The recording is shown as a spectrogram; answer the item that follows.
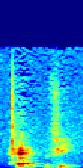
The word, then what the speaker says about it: heavy: together let's look at heavy heavy this is stressed on the first syllable so that's going to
